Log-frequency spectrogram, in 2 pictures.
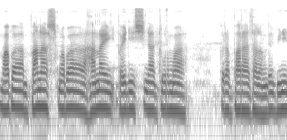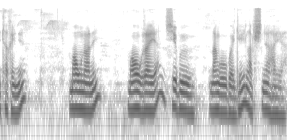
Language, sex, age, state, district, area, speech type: Bodo, male, 60+, Assam, Baksa, urban, spontaneous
